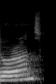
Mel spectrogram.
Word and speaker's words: orange: Sí, sí, también que lo pienso también también como en español, como en inglés quiere decir orange, pero se dice orang, no se dicen, pero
